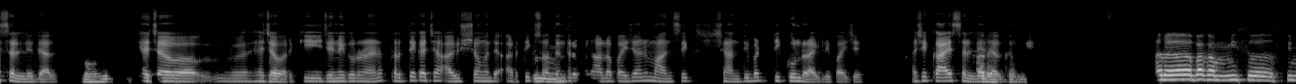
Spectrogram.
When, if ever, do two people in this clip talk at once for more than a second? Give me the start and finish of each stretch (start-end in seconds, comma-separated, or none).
none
